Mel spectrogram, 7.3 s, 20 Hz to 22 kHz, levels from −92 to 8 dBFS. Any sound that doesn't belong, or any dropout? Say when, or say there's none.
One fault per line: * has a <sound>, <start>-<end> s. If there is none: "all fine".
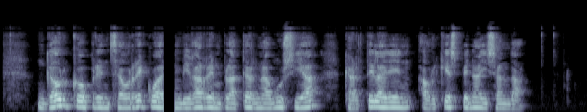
* has a dropout, 2.0-2.2 s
